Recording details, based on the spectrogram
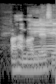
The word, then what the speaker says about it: Bahamondes: How do you say his name? Ignacio. – Ignacio. Yes. Bahamondes, yes.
